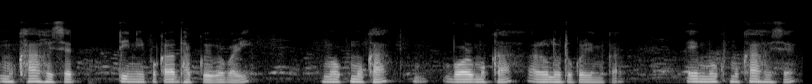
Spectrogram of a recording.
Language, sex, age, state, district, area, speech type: Assamese, male, 18-30, Assam, Majuli, urban, spontaneous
